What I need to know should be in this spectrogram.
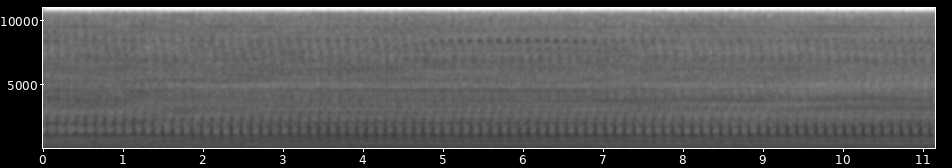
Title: Prius 2 engine knocking noise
